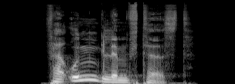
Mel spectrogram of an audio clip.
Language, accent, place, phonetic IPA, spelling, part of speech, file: German, Germany, Berlin, [fɛɐ̯ˈʔʊnɡlɪmp͡ftəst], verunglimpftest, verb, De-verunglimpftest.ogg
- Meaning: inflection of verunglimpfen: 1. second-person singular preterite 2. second-person singular subjunctive II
